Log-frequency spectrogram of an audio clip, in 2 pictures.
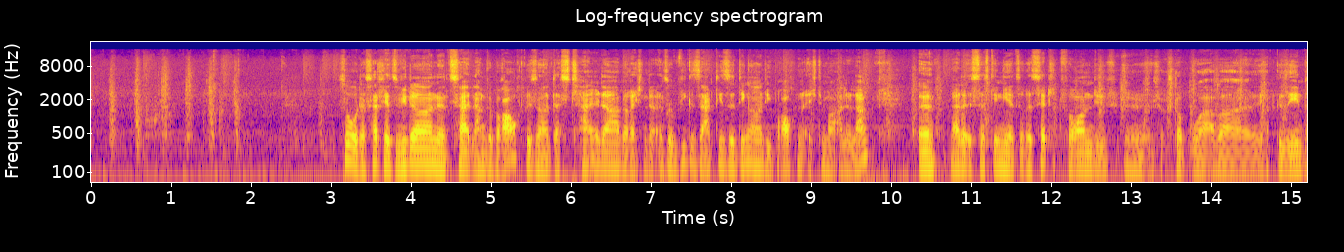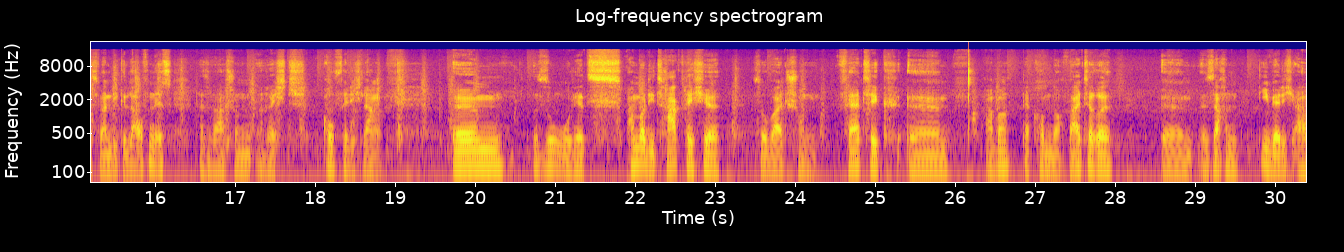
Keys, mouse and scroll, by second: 2.3 super+r, 20.5 scroll down 2, 22.9 scroll up 2.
